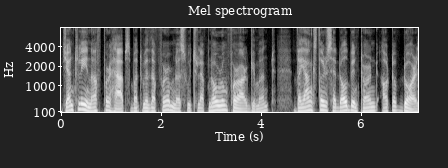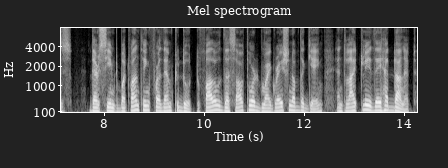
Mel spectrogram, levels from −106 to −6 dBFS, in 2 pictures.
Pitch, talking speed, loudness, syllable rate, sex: 130 Hz, 185 wpm, -20 LUFS, 4.7 syllables/s, male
